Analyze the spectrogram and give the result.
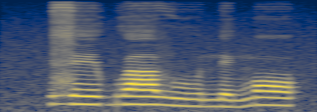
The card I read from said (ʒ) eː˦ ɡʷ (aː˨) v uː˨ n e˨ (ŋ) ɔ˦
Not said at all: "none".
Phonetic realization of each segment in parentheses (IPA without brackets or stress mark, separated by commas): z, aː˦, ŋ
